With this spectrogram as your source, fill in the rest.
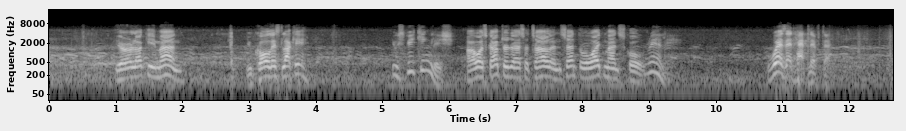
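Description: A man speaks with animation, close by.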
